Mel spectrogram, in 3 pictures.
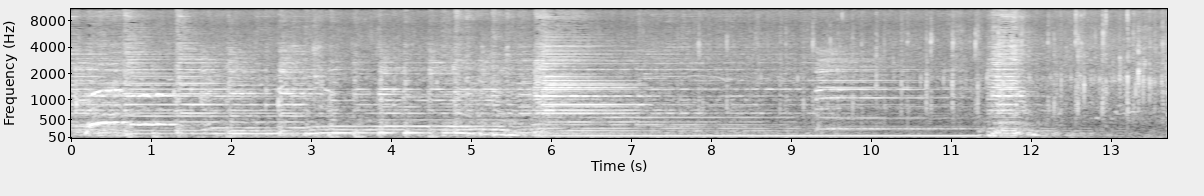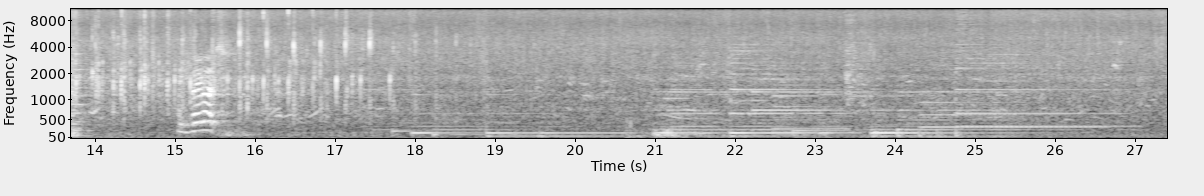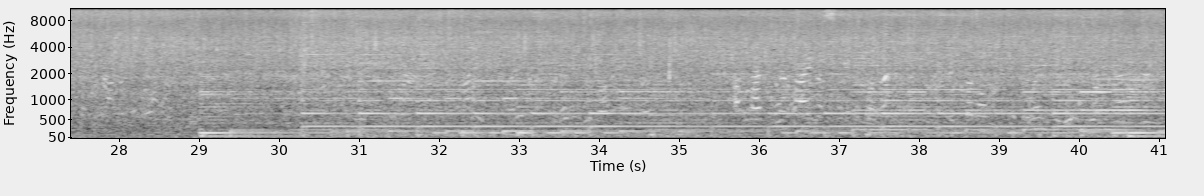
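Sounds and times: band with acoustic guitars: 0.0 - 41.0
fountain water splashing: 0.0 - 41.0.

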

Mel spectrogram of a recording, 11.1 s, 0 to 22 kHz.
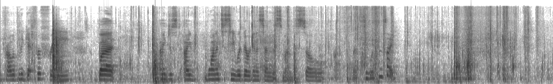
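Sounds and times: plastic shrink-wrap crinkling: 1.6 - 11.0.

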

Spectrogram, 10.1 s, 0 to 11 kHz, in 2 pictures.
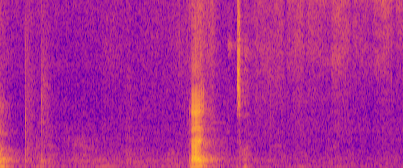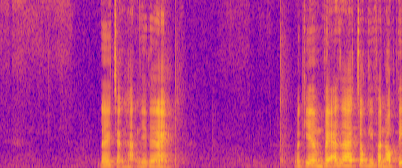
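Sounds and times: chalk scratching on blackboard: 3.0 - 6.0.

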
